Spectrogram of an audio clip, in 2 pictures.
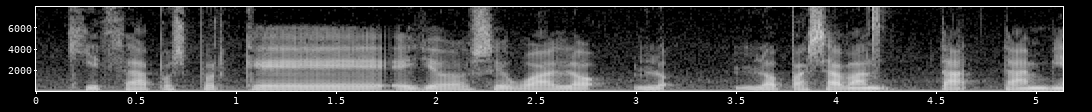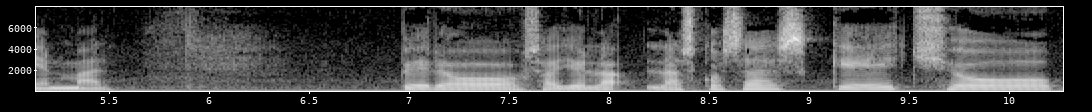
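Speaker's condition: Stuttering; repeated sounds, blocks

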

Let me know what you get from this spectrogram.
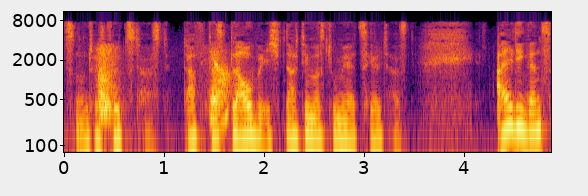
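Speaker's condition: No condition

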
